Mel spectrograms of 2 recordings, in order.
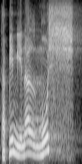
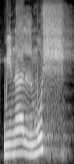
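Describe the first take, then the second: First: The sh is said with relaxed, unrounded lips. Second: The sh is said with rounded, pushed-out lips. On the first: The speaker calls it right. "tidak perlu dimonyongkan, tetapi dia ada di tengah lidah" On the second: The speaker calls it wrong. "Jadi tidak minash, minal mush... Tidak demikian"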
